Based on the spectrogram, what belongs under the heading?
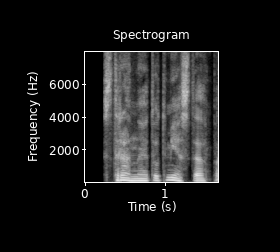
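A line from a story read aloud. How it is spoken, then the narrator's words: Mutter. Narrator (Russian): пробормотала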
